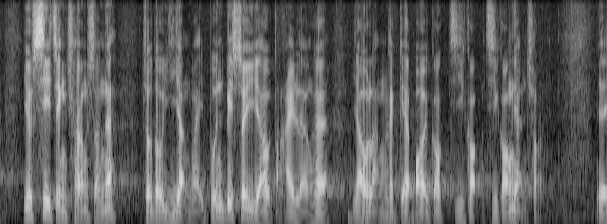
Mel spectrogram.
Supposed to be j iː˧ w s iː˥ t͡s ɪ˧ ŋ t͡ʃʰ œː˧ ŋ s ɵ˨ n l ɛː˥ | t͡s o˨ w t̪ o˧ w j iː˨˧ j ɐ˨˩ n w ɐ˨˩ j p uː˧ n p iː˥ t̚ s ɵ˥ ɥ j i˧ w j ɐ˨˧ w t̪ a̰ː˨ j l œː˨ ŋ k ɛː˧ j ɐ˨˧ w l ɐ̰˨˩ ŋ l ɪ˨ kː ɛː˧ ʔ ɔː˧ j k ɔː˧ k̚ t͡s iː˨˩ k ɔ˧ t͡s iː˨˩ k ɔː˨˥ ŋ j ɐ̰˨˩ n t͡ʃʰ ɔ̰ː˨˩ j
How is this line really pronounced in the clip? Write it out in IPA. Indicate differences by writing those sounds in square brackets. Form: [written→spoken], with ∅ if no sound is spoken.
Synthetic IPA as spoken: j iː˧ w s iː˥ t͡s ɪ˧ ŋ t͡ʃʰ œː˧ ŋ s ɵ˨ n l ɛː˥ | t͡s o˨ w t̪ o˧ w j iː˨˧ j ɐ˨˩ n w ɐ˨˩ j p [uː˧→uː˨˥] n p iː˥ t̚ s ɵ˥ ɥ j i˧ w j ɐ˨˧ w t̪ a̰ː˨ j l œː˨ ŋ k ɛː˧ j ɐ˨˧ w l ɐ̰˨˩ ŋ l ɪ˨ kː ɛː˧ ʔ ɔː˧ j k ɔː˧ k̚ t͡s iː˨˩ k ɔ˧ t͡s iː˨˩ k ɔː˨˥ ŋ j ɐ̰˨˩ n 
